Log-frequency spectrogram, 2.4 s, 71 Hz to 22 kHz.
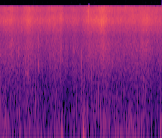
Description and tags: Clothes Rustling 2
Rustling some clothes on a Zoom Q4.
crumple, rustle, rustling, slide, soft, swoosh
